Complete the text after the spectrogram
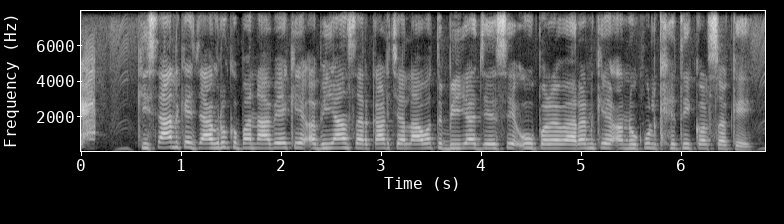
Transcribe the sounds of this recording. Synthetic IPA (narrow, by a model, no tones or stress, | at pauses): kisanked͡ʒaɡɾukbənabekeʔəbʱijansəɾkaɾt͡ʃəlaʋət̪bijad͡ʒeseʔupəɾiʋaɾənkeənukulkʰet̪ikəɾsəke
